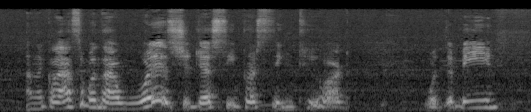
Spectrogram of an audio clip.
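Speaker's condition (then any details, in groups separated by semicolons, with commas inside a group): Cerebral palsy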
